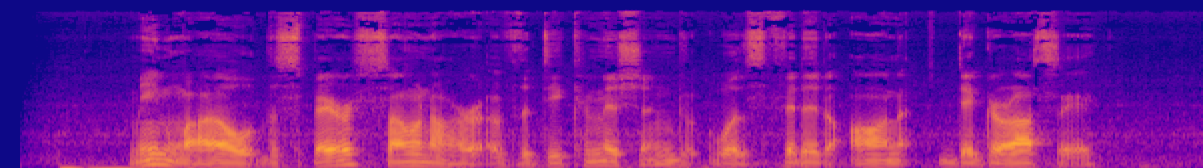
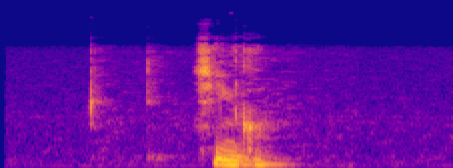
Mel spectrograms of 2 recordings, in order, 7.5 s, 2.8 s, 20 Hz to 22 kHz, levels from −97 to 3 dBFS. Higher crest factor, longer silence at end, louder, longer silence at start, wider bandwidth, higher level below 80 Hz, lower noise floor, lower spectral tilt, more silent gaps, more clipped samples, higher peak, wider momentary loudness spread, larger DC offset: about the same, 20 dB vs 20 dB; second, 0.7 s vs 1.05 s; second, -26 LUFS vs -15 LUFS; second, 0.35 s vs 1.2 s; first, 16.5 kHz vs 9.2 kHz; about the same, -52 dBFS vs -54 dBFS; second, -57 dBFS vs -62 dBFS; about the same, -4.5 dB/octave vs -5 dB/octave; neither; neither; second, -8 dBFS vs -2 dBFS; second, 14 LU vs 20 LU; neither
